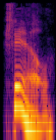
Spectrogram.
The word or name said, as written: fil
